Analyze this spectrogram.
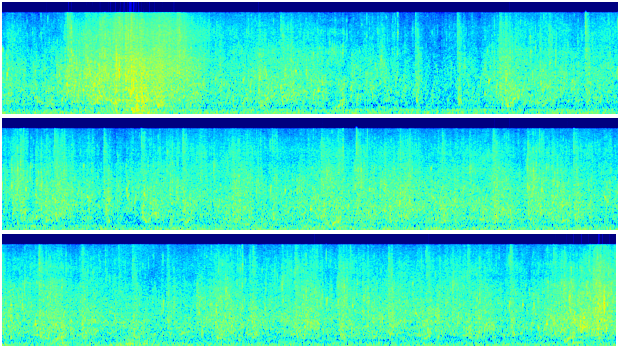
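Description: Water splashes steadily as a swimmer paddles through a river.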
